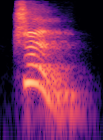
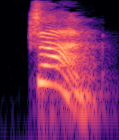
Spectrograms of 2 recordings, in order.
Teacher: the fallen tone has the most force because it's from higher pitch to lower pitch. It gives you this audio, fallen, almost like a water falling from high to low.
